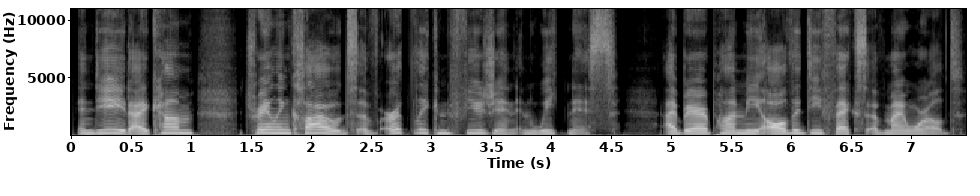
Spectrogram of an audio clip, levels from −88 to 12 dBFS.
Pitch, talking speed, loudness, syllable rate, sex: 210 Hz, 160 wpm, -18 LUFS, 4.3 syllables/s, female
